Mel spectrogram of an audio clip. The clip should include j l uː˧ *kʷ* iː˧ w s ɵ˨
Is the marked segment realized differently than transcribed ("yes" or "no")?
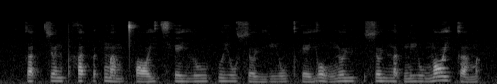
no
